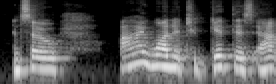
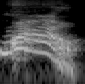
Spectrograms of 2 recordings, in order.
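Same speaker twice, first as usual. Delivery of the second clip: a squeaky, much higher "Wow"; mock amygdala wow; 5 dB quieter than usual. Amygdala reacting to being told to calm down, squeaky. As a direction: yelp it like an alarmed brain. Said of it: "the amygdala is go".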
